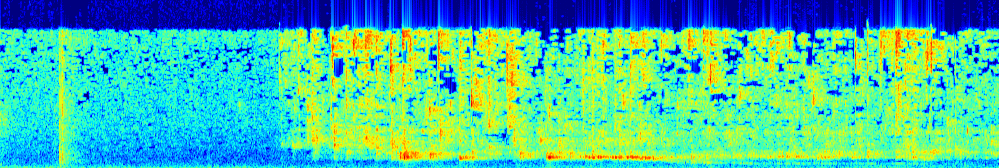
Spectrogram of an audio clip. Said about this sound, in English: Just pour some water while it's nice and hot.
